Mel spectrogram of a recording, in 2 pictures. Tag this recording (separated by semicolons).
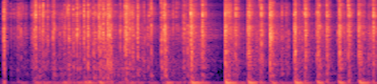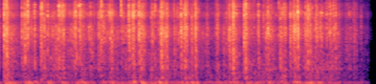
fingers; keyboard; typing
